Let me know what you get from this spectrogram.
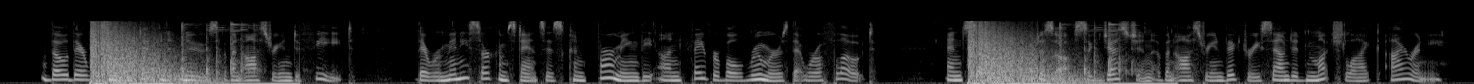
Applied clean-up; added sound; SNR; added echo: none; Gunshot, gunfire; -5 dB; none.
